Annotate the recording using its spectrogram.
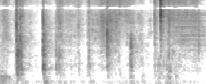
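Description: A hardcover book being opened and its paper pages turned by hand: a quick run of light paper flicks and taps.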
